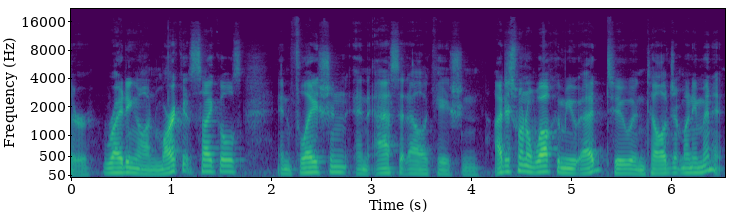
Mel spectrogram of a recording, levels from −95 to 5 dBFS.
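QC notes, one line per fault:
No fault found.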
